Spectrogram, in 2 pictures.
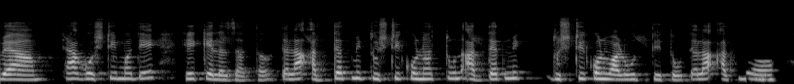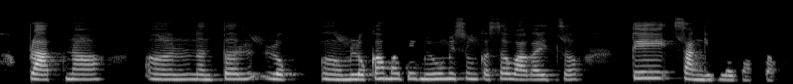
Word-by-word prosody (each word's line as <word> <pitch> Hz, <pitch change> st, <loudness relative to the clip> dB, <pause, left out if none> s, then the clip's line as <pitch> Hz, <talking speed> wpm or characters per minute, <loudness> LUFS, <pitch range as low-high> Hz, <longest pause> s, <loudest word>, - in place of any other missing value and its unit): व्यायाम 225 Hz, -2 st, +5 dB, 0.3 s
ह्या 265 Hz, +1 st, +5 dB
गोष्टीमध्ये 265 Hz, +1 st, -1 dB, 0.4 s
हे 255 Hz, -, +2 dB
केलं 225 Hz, -4 st, +2 dB
जातं. 200 Hz, +1 st, -7 dB
त्याला 240 Hz, +2 st, +3 dB
आध्यात्मिक 270 Hz, +6 st, 0 dB
दृष्टिकोनातून 260 Hz, +1 st, -1 dB
आध्यात्मिक 250 Hz, +6 st, -1 dB, 0.3 s
दृष्टिकोन 255 Hz, +3 st, +2 dB
वाढवून 230 Hz, 0 st, +4 dB, 0.2 s
देतो 220 Hz, -2 st, -3 dB
त्याला 240 Hz, +2 st, +1 dB
आत्म 235 Hz, 0 st, -2 dB
अ, 220 Hz, -, -1 dB, 0.5 s
प्रार्थना 235 Hz, 0 st, +5 dB, 0.7 s
अ, -, -, -5 dB, 0.2 s
नंतर 230 Hz, +1 st, -1 dB
लोक 245 Hz, -7 st, -1 dB, 0.3 s
अ, -, -, -3 dB, 0.3 s
लोकामध्ये 255 Hz, +3 st, +3 dB
मिळून-मिसळून 255 Hz, +1 st, +2 dB
कसं 240 Hz, +2 st, -2 dB
वागायचं 225 Hz, 0 st, 0 dB, 0.6 s
ते 290 Hz, 0 st, +3 dB, 0.4 s
सांगितलं 215 Hz, -4 st, +2 dB
जातं. 200 Hz, -2 st, -12 dB
240 Hz, 105 wpm, -25 LUFS, 225-260 Hz, 0.7 s, व्यायाम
